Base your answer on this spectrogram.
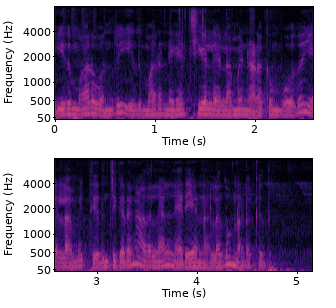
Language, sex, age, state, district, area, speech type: Tamil, male, 18-30, Tamil Nadu, Erode, rural, spontaneous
